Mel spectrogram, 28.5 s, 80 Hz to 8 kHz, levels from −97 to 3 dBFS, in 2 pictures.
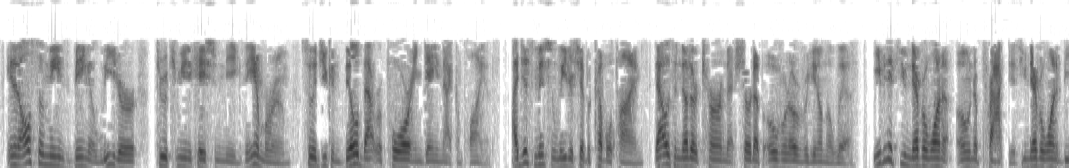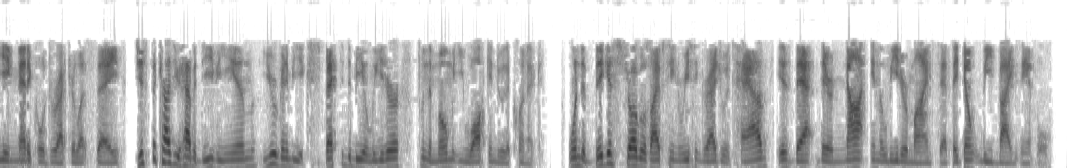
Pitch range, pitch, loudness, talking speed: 110-135 Hz, 120 Hz, -30 LUFS, 235 wpm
